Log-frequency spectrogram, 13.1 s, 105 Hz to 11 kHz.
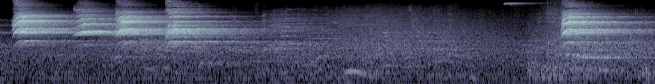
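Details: Captive beluga at Port of Nagoya Public Aquarium, morning health check, 19 May 2021, before the 11:00 training session: four quick harmonic squawking calls, a quiet stretch, a short high steady whistle, then another loud squeal.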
